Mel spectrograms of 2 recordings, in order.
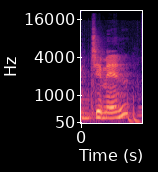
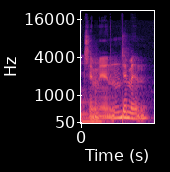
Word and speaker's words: Jimin: Heading over to double page model Jimin, not Jimin. I'm just gonna pronounce it in a very Korean way.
